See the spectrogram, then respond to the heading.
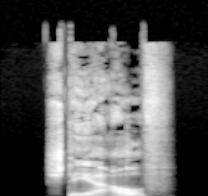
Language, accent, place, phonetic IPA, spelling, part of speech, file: German, Germany, Berlin, [ˌʃteːə ˈaʊ̯f], stehe auf, verb, De-stehe auf.ogg
- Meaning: inflection of aufstehen: 1. first-person singular present 2. first/third-person singular subjunctive I 3. singular imperative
